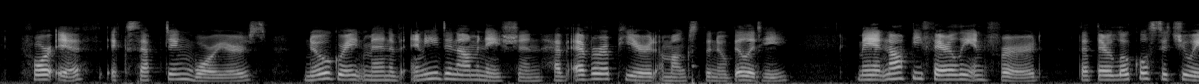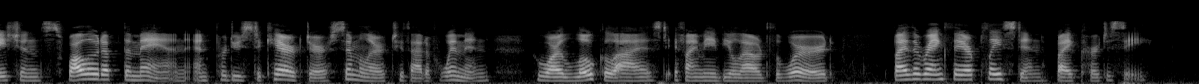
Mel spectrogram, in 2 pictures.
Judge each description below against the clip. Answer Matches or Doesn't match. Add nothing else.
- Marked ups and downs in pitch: Doesn't match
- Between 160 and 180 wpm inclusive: Doesn't match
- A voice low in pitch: Doesn't match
